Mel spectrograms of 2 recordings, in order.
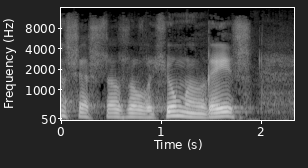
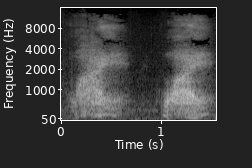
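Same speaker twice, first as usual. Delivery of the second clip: hushed, whispered why; whispered question; 9 dB quieter than usual. Real, not acted. Lecturer asking the audience a rhetorical question, whispering. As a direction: drop to a whisper for effect.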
